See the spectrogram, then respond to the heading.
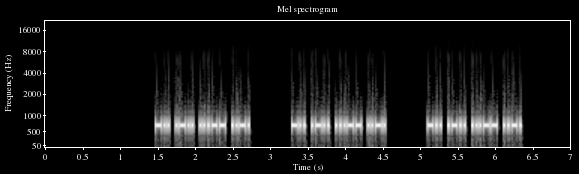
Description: Morse code, heard as a keyed tone, about 46 wpm, 690 Hz. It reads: DL3F DL3F DL3F
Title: DXCC-100 Call Signs - 4 Characters - Repeated 3x - 45wpm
